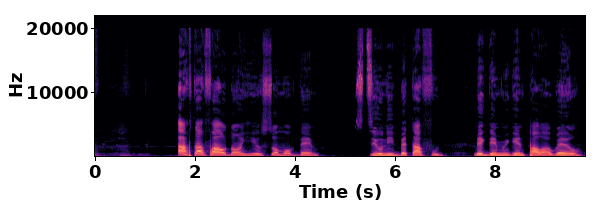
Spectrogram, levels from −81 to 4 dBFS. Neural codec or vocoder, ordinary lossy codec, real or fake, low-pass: none; none; real; none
